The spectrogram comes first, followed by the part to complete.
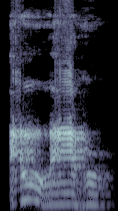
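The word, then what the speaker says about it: اللهُ: জবর লা হা পেশহু আল্লাহু এখানে আল্লাহু কে পড়তে হবে আল্লাহু কেননা লাফে আল্লাহর পূর্বে যদি জবর অথবা পেশ হয় তখন লাফে আল্লাহর লাম হরফকে মোটা করে পড়তে হয় এজন্য পড়তে হবে আল্লাহু হামজা সদ জবর আস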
